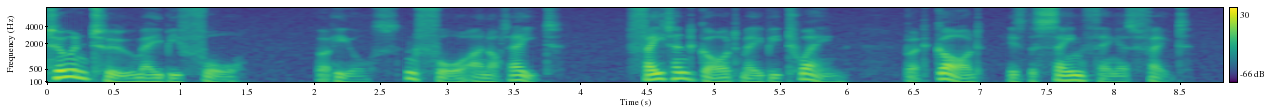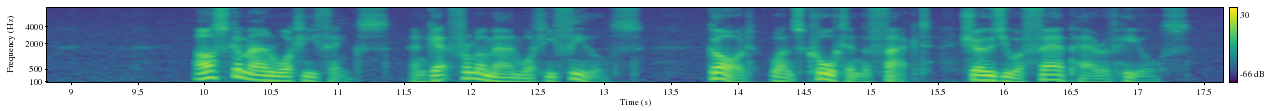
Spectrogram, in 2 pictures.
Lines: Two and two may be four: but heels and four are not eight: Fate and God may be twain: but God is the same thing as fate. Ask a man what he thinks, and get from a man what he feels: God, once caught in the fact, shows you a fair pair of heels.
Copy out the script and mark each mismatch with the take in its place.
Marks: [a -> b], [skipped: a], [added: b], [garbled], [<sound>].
Two and two may be four: but heels and four are not eight: Fate and God may be twain: but God is the same thing as fate. Ask a man what he thinks, and get from a man what he feels: God, once caught in the fact, shows you a fair pair of heels.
